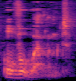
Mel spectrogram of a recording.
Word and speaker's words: overwhelmed: Okay, so remember the pronunciation. Over, that's one pod. Whelmed, yeah, and get d, whelmed, get the d at the end. Overwhelmed.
